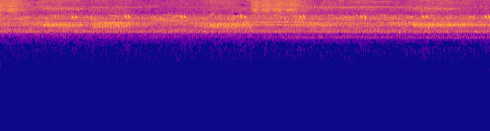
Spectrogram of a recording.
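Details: Summer night in the forest with crickets chirping: a steady, high, shrill trill that carries throughout, punctuated by quick bright pulses.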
